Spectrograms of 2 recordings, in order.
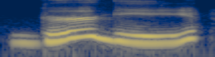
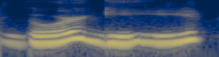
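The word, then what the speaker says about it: Gurgi: was princess ilonwi and it was gergie not gorgey oh yeah i didn't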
